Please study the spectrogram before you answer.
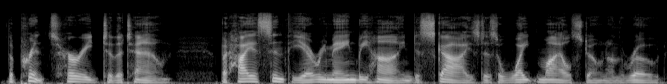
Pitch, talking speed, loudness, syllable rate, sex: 95 Hz, 160 wpm, -21 LUFS, 5.1 syllables/s, male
